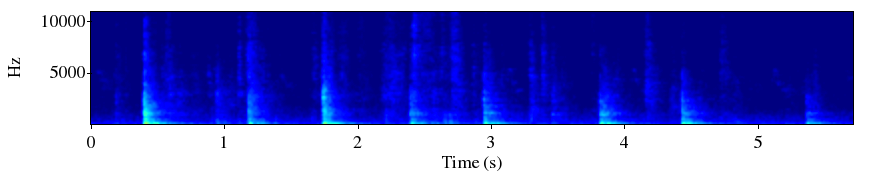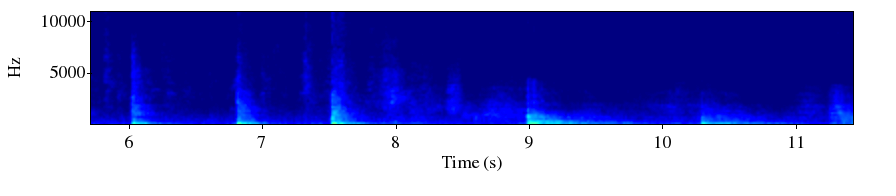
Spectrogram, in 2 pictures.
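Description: Basketball being dribbled on paving: a steady run of bounces about every two-thirds of a second, then a louder thump about nine seconds in.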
